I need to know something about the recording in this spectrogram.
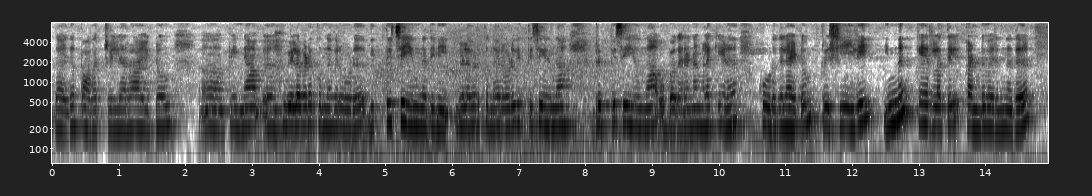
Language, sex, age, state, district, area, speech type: Malayalam, female, 30-45, Kerala, Kozhikode, rural, spontaneous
